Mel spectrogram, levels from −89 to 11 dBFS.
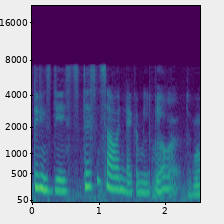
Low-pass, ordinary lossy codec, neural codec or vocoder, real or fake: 7.2 kHz; none; codec, 16 kHz, 1 kbps, FunCodec, trained on LibriTTS, 50 frames a second; fake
